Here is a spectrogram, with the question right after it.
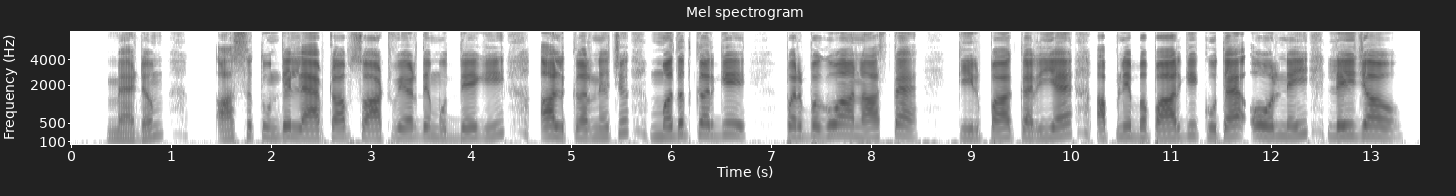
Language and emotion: Dogri, fearful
